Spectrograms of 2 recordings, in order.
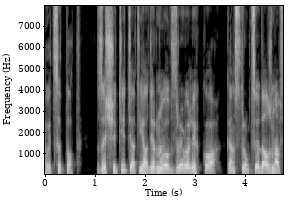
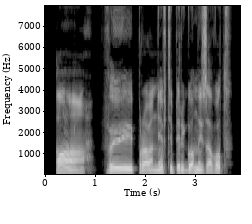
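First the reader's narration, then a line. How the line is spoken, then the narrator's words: Uncertain, German man. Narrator (Russian): неуверенно произносит немец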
